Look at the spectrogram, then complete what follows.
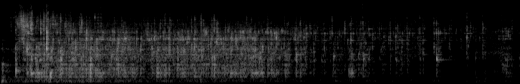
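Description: Water filtered by a reverse osmosis filter pours steadily into a tea kettle at breakfast in a country home, a continuous splashing rush that starts loud and gradually softens and thins toward the end, with no voices present.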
